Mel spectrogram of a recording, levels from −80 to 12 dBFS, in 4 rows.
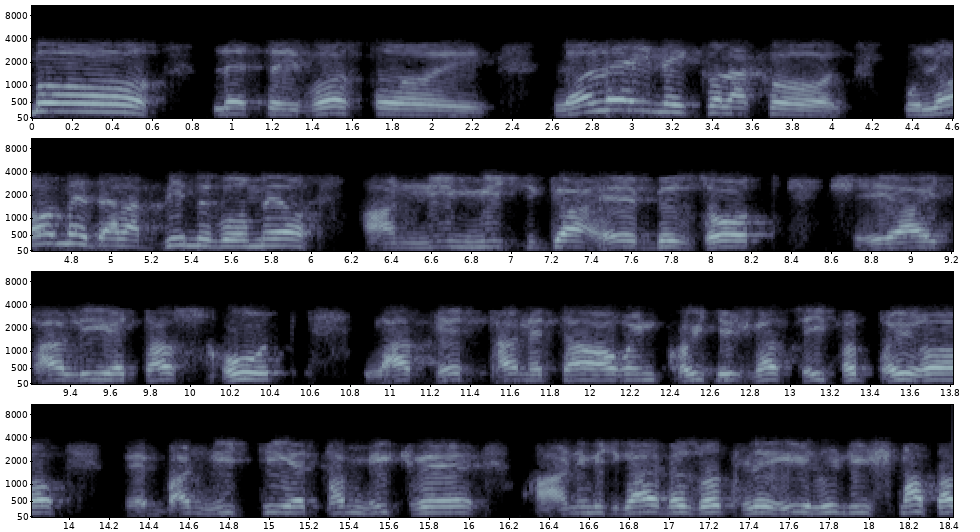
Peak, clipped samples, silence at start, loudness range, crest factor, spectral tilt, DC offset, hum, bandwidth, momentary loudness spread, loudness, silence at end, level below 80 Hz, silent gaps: -10 dBFS; under 0.1%; 0 s; 1 LU; 16 dB; -9.5 dB/octave; under 0.1%; none; 4.3 kHz; 9 LU; -26 LUFS; 0 s; -66 dBFS; none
